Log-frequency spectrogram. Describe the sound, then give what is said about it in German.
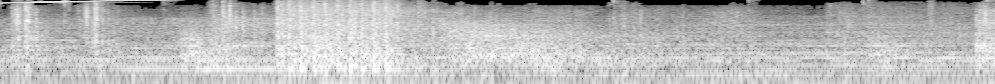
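Video game gunfire as soldiers open fire: dense, rapid bursts of shots with a heavier barrage near the middle, staying loud throughout with no pause. “Oh, hier wird mies geschossen.”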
